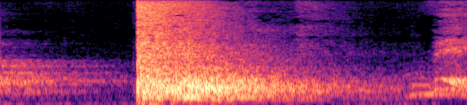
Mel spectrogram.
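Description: A pink party balloon bursting once, about two-thirds of a second in: one sharp bang that rings on in the room and fades over about a second.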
